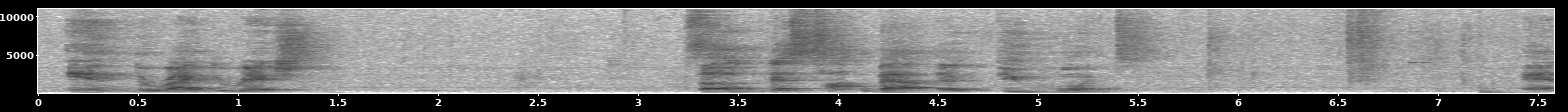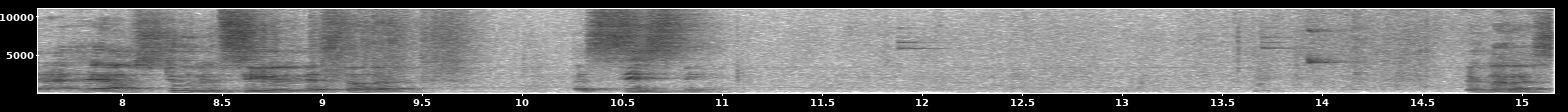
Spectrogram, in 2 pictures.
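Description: A man speaks calmly into a microphone over loudspeakers, in a large room with a slight echo.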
